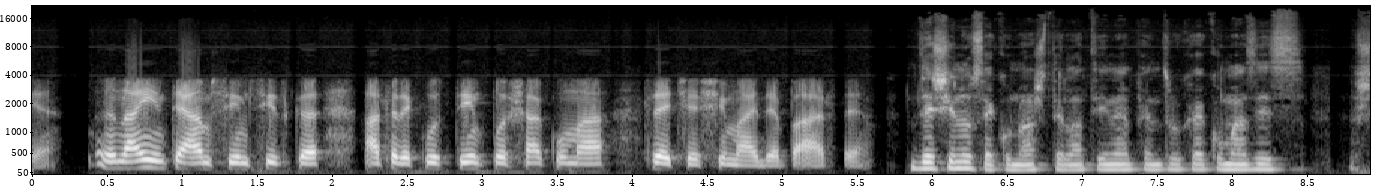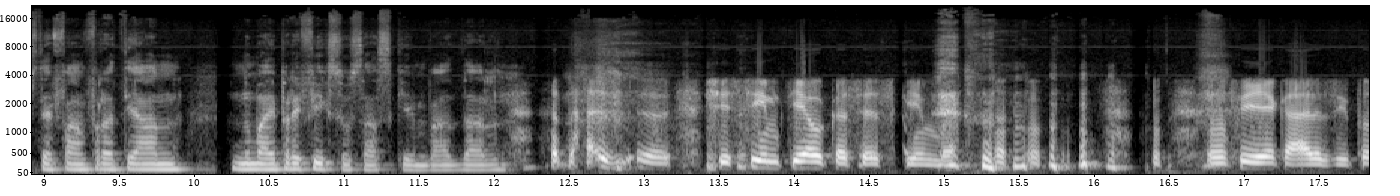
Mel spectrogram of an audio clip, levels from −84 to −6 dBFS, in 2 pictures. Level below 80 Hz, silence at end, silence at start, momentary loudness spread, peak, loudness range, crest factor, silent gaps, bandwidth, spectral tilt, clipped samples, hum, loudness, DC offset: -58 dBFS; 0 s; 0 s; 13 LU; -4 dBFS; 5 LU; 16 dB; none; over 20 kHz; -5.5 dB/octave; under 0.1%; none; -20 LUFS; under 0.1%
